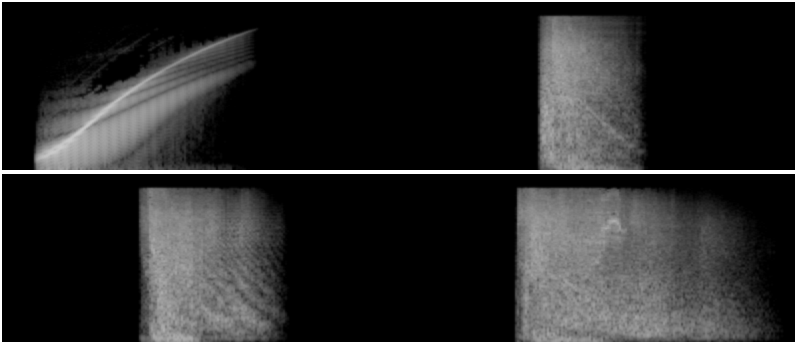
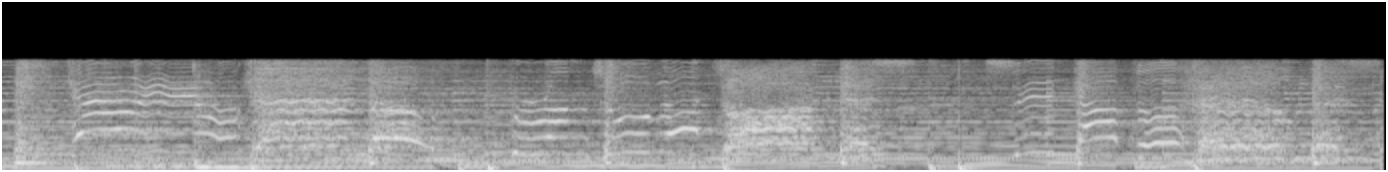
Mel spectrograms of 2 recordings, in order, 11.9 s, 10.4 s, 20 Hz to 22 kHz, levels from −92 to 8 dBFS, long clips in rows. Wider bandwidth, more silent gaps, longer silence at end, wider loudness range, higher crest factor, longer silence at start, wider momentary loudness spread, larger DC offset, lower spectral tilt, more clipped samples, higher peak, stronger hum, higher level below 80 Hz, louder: first, 16 kHz vs 5.4 kHz; first, 1.93-4.03 s, 4.85-6.98 s, 8.11-9.80 s vs none; first, 0.55 s vs 0 s; about the same, 4 LU vs 3 LU; first, 18 dB vs 8 dB; first, 0.25 s vs 0 s; first, 18 LU vs 6 LU; neither; second, -1 dB/octave vs -6 dB/octave; second, under 0.1% vs 1%; second, -4 dBFS vs 0 dBFS; neither; second, -46 dBFS vs -22 dBFS; second, -17 LUFS vs -8 LUFS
